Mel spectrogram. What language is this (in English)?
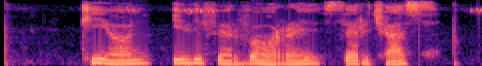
Esperanto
